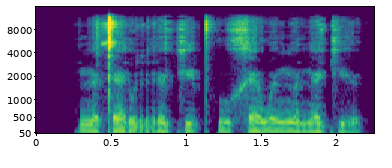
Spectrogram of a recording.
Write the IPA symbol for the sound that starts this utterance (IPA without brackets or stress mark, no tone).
n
